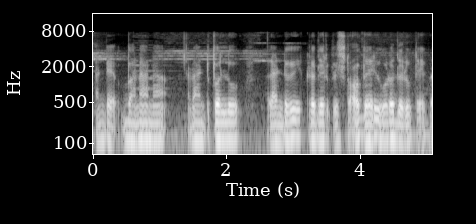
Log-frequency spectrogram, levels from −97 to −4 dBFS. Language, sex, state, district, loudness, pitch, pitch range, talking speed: Telugu, male, Andhra Pradesh, Chittoor, -17 LUFS, 110 Hz, 105-115 Hz, 130 wpm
